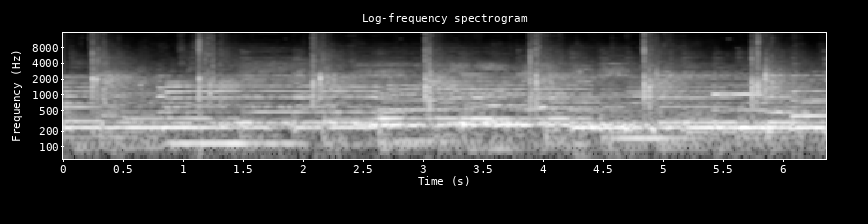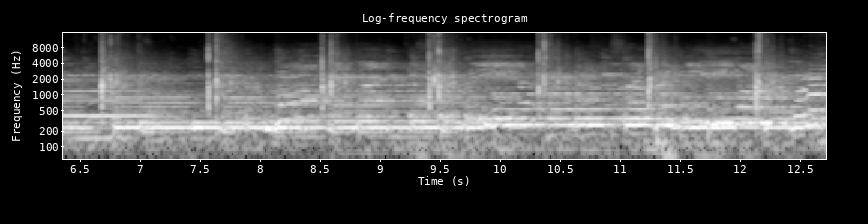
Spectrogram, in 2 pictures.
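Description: Live band playing: saxophones holding and shifting sustained notes over guitar and a steady beat of about one hit a second.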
